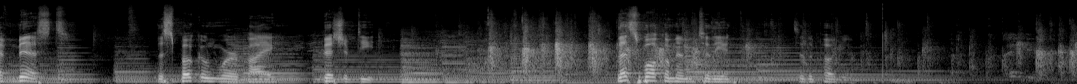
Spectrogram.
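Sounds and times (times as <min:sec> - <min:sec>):
speech: 0:00.0 - 0:00.7, 0:01.6 - 0:03.9, 0:06.2 - 0:08.5
audience applauding: 0:04.1 - 0:10.7.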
